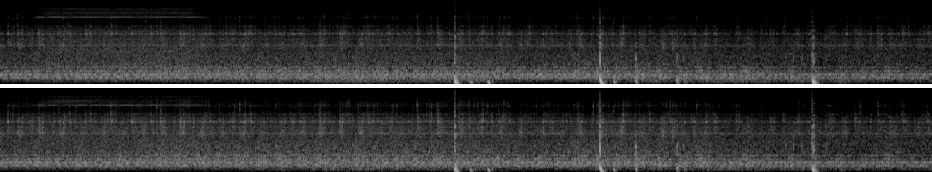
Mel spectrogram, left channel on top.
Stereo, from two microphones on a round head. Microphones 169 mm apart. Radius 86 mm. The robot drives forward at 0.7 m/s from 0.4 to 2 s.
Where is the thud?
40° right (ahead or behind).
